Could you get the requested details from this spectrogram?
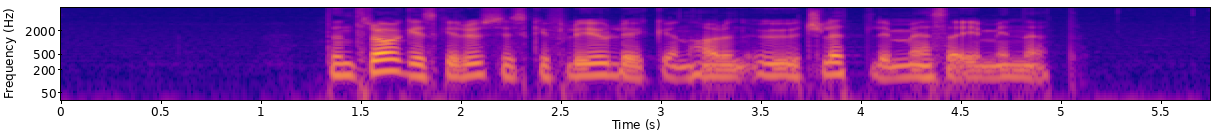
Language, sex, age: Norwegian, male, 28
